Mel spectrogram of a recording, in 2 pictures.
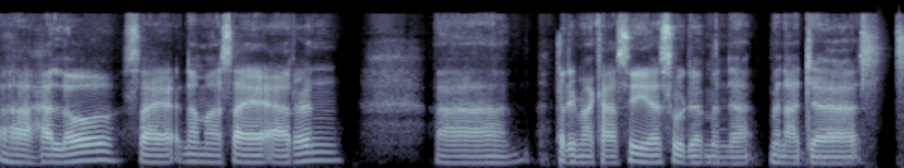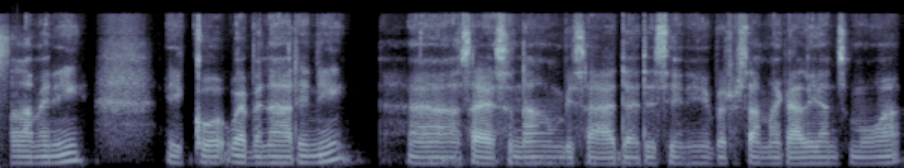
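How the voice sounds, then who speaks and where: Over a quiet background, a man talks at a moderate pace in a fairly low pitch with fairly even intonation. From Australia. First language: English (speaking Indonesian). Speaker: national frisbee team coach. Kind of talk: webinar talk. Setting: online webinar. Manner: halting.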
